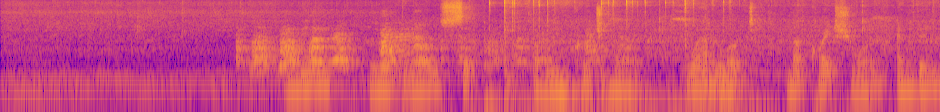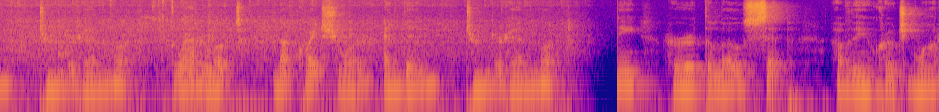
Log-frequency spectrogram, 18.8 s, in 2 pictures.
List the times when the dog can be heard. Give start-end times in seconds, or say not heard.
2.4-7.9.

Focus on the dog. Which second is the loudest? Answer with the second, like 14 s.
3 s.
